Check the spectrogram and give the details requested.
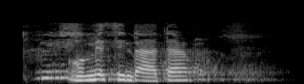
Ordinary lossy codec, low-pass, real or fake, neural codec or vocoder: MP3, 32 kbps; 7.2 kHz; fake; codec, 16 kHz, 16 kbps, FunCodec, trained on LibriTTS, 50 frames a second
